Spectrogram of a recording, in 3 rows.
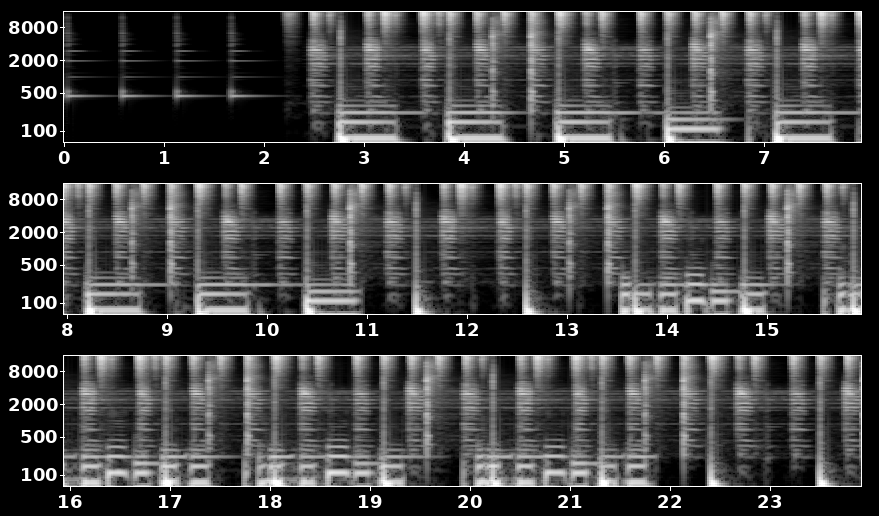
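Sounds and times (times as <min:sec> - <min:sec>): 
improvisation in D minor seventh: 0:02.2 - 0:23.9.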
